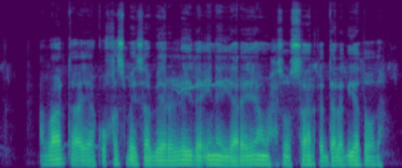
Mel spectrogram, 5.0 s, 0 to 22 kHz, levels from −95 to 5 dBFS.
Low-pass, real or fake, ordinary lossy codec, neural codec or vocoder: none; fake; none; vocoder, 44.1 kHz, 128 mel bands every 256 samples, BigVGAN v2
